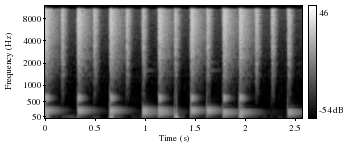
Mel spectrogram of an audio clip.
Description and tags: Samba Drum Loop extracted from the Yamaha PS-20 Keyboard. If I'm not mistaken, all drum loops are analog on this machine
Yamaha, lo-fi-loops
